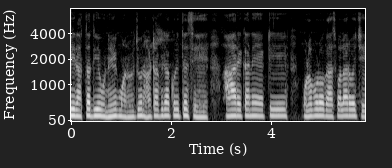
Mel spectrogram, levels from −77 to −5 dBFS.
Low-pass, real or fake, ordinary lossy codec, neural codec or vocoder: 7.2 kHz; real; none; none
